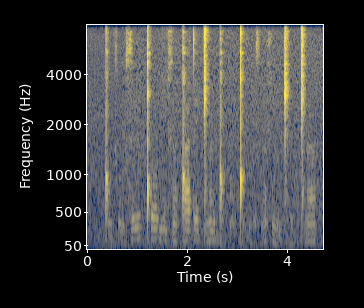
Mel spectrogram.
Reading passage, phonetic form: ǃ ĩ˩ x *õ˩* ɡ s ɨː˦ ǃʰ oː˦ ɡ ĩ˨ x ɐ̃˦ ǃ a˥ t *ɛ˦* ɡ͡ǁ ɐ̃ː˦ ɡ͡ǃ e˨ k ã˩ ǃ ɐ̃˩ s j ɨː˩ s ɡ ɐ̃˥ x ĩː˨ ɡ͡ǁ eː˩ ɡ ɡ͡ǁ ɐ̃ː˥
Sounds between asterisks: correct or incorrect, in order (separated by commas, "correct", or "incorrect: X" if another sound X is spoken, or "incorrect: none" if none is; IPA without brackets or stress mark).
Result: correct, incorrect: e˦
